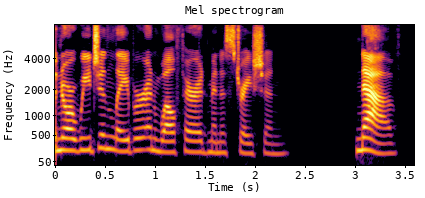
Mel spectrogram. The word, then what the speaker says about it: NAV: NAV, pronounced NAV, is responsible for child benefits, parental leave, sickness pay, unemployment benefits, disability support, jobseker programs, integration assistance, and much more.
